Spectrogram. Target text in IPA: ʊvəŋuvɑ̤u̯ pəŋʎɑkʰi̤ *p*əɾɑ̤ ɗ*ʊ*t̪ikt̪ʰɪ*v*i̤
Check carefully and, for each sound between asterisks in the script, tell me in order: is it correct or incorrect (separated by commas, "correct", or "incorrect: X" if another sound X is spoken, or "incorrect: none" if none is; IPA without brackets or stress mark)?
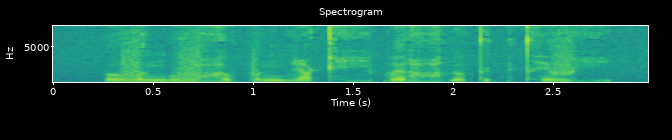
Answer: incorrect: ɓ, correct, correct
